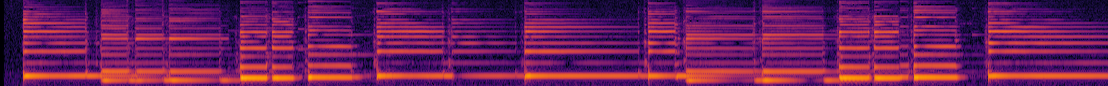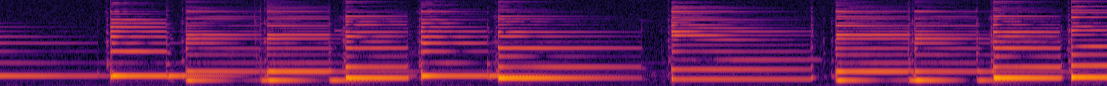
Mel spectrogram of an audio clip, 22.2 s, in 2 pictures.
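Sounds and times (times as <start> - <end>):
melody: 0.2 - 22.1.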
